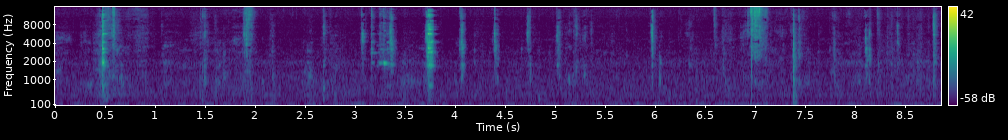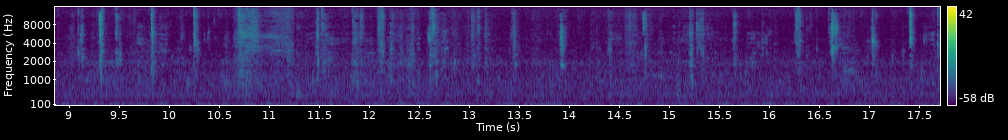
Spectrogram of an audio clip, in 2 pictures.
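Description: Close-miked eating sounds: chewing and mouth clicks at scattered, irregular intervals, with a few sharper clicks standing out.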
